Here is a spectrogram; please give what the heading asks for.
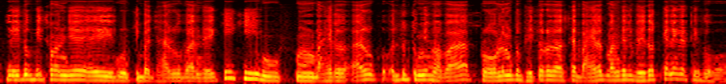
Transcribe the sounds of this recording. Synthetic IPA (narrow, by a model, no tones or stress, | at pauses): tejtʊk̬isumanzɛejkibad͡ʒʱaɹuband̪ʰʱɛkikibaɦiɹɔta̰ɹuet̬ʊtumibʱabapɹɔblɛmtʊbʱitɔɹɔtasɛbaɦiɹɔt̚mand̪ʱilbʱitɔɹɔt̚kɛnɛkɛtʰikɦɔbɔ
